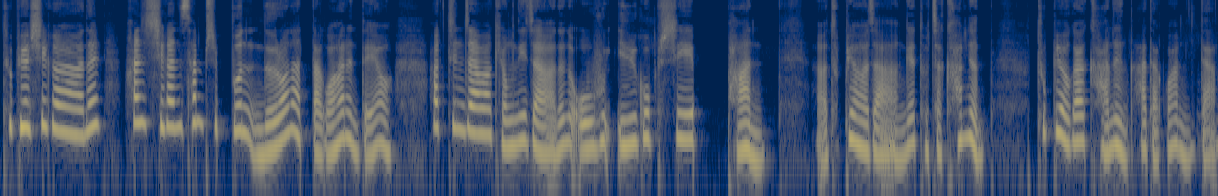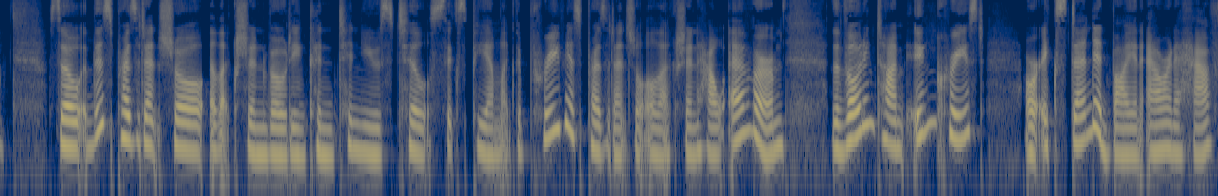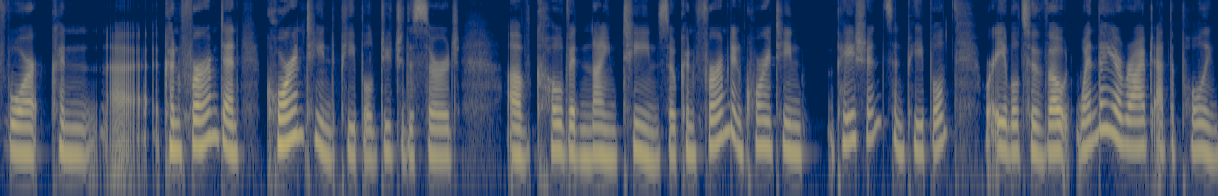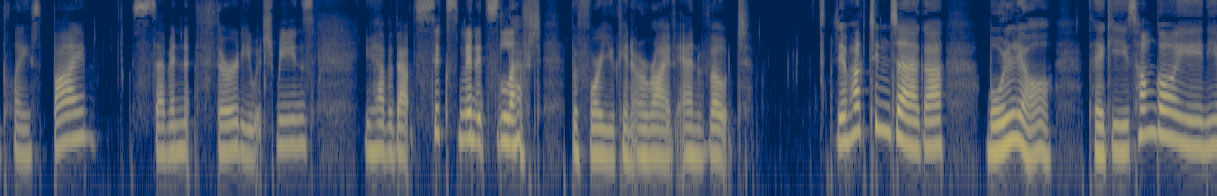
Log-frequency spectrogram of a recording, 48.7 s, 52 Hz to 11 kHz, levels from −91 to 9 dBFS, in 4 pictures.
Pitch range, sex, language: 175-245 Hz, female, Korean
